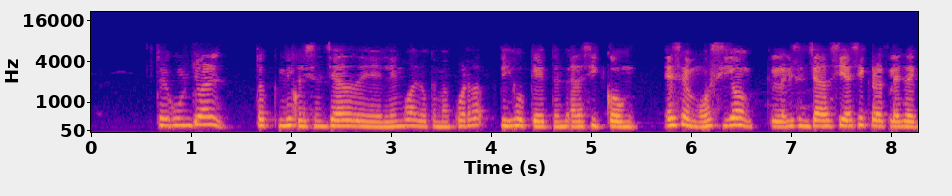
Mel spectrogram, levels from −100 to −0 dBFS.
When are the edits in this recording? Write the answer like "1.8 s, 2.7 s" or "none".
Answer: 2.1 s, 4.0 s, 4.8 s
